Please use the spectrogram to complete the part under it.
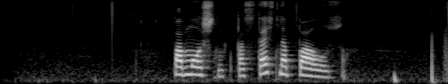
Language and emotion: Russian, neutral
